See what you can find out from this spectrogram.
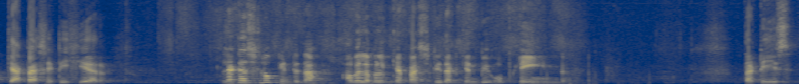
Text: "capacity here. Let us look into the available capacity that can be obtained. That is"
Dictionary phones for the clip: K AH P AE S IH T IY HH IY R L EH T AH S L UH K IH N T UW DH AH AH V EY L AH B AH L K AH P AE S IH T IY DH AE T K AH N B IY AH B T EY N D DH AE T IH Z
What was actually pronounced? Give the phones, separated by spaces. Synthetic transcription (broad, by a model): K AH P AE S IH T IY HH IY R L EH T AH S L UH K IH N T UW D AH AH V EY L AH B AH L K AH P AE S IH T IY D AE T K AH N B IY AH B T EY N D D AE T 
